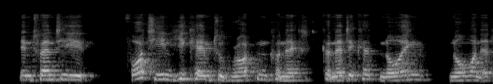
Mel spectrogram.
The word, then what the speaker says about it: Groton: In 2014, he came to Groton, Connecticut, knowing no one at all.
